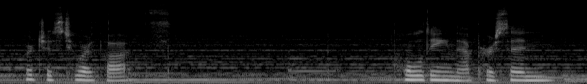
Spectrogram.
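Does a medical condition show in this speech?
No.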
